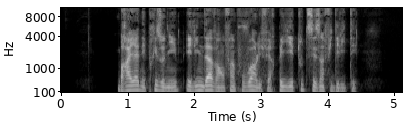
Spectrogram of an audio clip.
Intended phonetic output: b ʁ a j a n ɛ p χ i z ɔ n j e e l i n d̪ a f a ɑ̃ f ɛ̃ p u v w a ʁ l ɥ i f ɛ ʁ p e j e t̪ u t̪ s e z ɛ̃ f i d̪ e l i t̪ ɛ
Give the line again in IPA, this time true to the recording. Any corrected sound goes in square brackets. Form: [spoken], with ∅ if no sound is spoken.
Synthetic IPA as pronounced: b ʁ a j a n ɛ p χ i z ɔ n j e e l i n d̪ a [v] a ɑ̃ f ɛ̃ p u v w a ʁ l ɥ i f ɛ ʁ p e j e t̪ u t̪ s e z ɛ̃ f i d̪ e l i t̪ [e]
